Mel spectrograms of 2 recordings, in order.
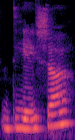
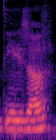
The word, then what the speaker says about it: Deasia: made me to be it's diesha but everybody calls me Deasia I don't know if you can tell the difference but I can there's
